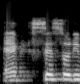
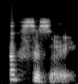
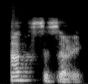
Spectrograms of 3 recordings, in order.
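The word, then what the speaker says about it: accessory: এর মত দেখো ঠিক প্রথমে যে সাউন্ডটা দেখতে পাচ্ছি আমরা উল্টা ই এর মত যেটা এটাকে আমরা বলি শর্ট আ মানে জাস্ট সামান্য করে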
